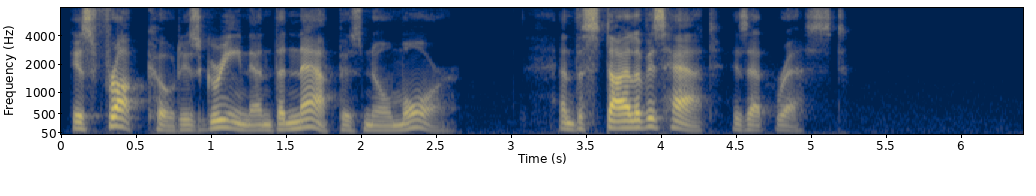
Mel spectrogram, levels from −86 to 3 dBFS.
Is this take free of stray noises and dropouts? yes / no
yes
